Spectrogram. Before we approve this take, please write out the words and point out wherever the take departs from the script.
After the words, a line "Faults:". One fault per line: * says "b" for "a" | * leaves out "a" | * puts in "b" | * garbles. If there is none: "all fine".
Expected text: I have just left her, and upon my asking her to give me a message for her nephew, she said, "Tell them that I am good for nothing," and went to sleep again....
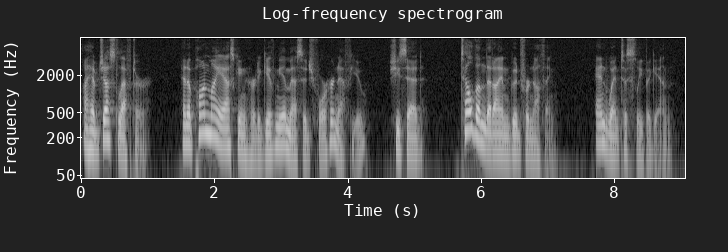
I have just left her, and upon my asking her to give me a message for her nephew, she said, "Tell them that I am good for nothing," and went to sleep again....
Faults:
all fine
